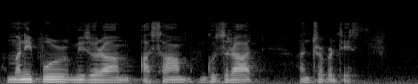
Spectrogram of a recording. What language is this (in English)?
Manipuri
